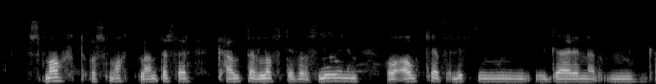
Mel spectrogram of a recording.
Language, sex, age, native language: Icelandic, male, 18-19, Icelandic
